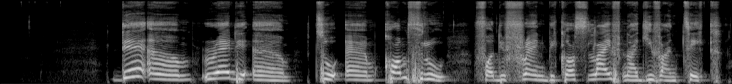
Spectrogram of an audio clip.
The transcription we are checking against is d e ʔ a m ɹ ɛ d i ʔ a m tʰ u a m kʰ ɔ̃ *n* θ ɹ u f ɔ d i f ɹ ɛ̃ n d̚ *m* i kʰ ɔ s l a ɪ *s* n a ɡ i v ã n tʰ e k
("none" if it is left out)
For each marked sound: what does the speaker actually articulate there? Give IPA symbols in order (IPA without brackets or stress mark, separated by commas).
m, b, f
